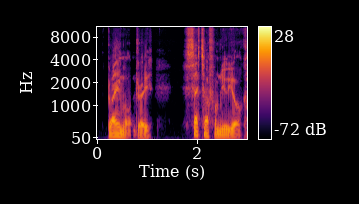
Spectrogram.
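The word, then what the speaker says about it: Laundrie: 23y old fiance Brian laundry is how you pronounce it laundry laundry Brian laundry set off from New York on a four-month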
